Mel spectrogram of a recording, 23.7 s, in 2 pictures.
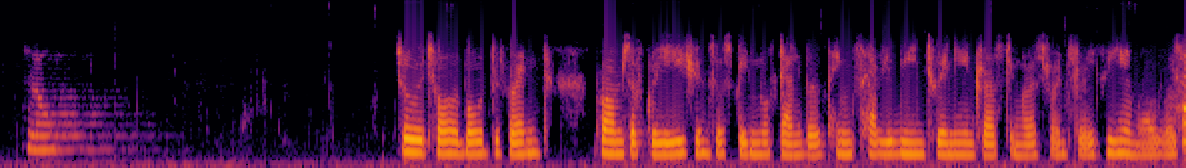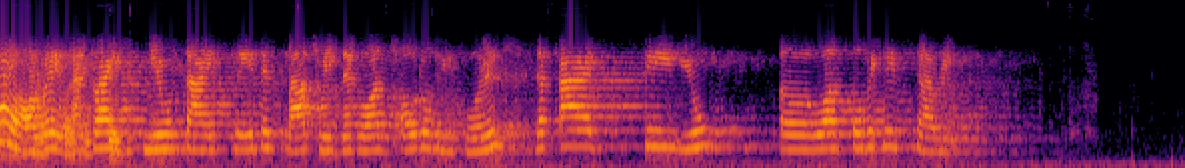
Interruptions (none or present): present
